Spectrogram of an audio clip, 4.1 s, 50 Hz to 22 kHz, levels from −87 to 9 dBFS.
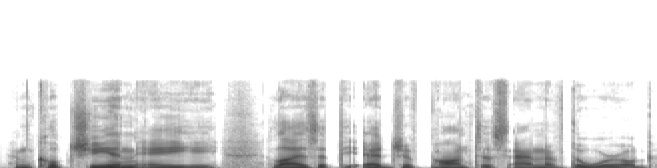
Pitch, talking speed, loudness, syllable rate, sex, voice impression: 90 Hz, 190 wpm, -21 LUFS, 4.8 syllables/s, male, very masculine, very adult-like, slightly old, very thick, slightly relaxed, slightly weak, slightly bright, slightly soft, slightly muffled, fluent, slightly cool, intellectual, sincere, slightly calm, mature, friendly, reassuring, slightly unique, wild, slightly lively, very kind, modest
